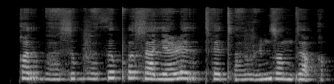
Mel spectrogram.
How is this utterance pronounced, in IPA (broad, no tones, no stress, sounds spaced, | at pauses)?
q ə r bʱ a̤ s ɯ b v a̤ θ ə pʼ ʌ s a lʲ a ɭ ɛ r tʰ ɛ tʼ a̤ v ə̤ ɭ n z ɒ n d ə q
